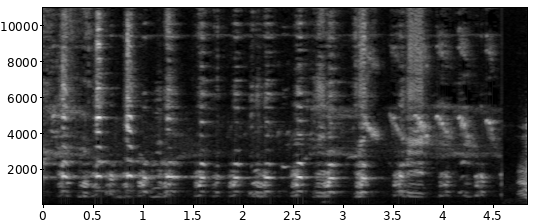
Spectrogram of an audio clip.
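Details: Canada geese, wild and flying high above the ground in Canada, give a steady stream of loud, nasal two-toned honks, several birds overlapping, about three calls a second.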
